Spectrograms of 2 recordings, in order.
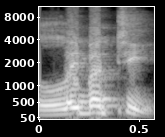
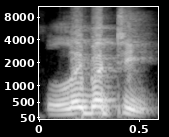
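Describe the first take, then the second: First: The r sound is silent. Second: The same.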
